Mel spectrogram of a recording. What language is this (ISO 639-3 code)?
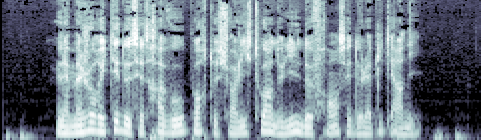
fra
